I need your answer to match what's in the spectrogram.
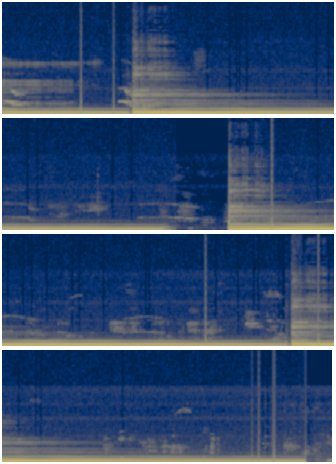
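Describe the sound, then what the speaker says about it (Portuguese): A low-pitched, steady tone with a thick, buzzy timbre, used to demonstrate a bass sound in a physics lesson on waves. It sounds loud and sustained in three long stretches, with brief pauses between them and no talk. "Agora o som grave ou som baixo, ele sai mais grosso."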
